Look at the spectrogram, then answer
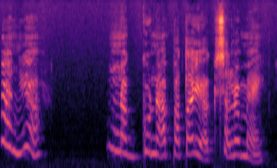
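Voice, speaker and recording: A woman's voice: high-pitched, big pitch swings, measured pace. A woman with an Ilocano accent playing a bossy, brazen female rebel commander in a comedic radio drama. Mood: scheming.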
